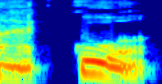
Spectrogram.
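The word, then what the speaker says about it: ἀκούω: Y también observen que el tema verbal tiene un diptongo que se pronuncia como U. No leemos akouo, sino solo akouo. Este diptongo se lee U, el verbo akouo.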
